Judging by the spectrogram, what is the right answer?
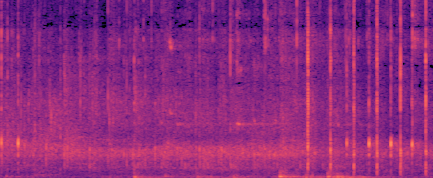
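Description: Table tennis rally: sharp clicks of the celluloid ball off bats and table, coming thick and fast in the second half, with players' feet thumping on the court floor.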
